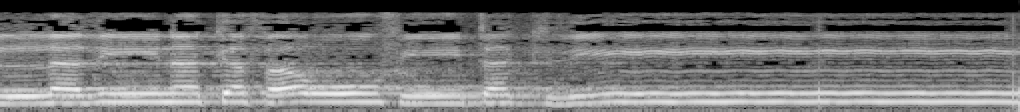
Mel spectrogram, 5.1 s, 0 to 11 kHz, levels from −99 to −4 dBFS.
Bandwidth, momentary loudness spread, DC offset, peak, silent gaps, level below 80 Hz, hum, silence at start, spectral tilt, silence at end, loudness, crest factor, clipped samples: 8 kHz; 6 LU; under 0.1%; -4 dBFS; none; -54 dBFS; none; 0 s; -5.5 dB/octave; 0 s; -18 LUFS; 14 dB; under 0.1%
